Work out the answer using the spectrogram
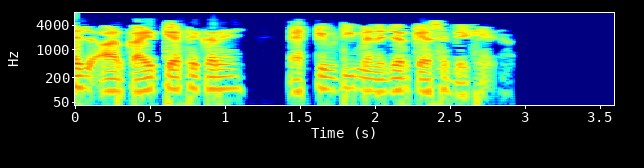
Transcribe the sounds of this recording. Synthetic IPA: əd͡ʒa̰ːɾkaːɪt̪̚jɛːt̪ʰekɐɾẽ | ɛːk̚ʈɪʋɪʈimɛːneːd͡ʒəɾkɛːsed̪eːkʰḛ̃ː

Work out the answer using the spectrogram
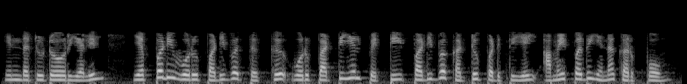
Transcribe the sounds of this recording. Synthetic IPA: ɪnd̪ɐʈ̪ʊʈoːɾɪjɐlɪl | ɛpːɐɽiɔɾɯpɐɽɪʋɐt̪ːɯkːɯʔɔɾɯpɐʈːɪjɐlpɛʈːipɐɽɪbɐkːɐʈːɯpːɐɽɯt̪ːɪjɐɪʔɐmɐɪpːɐðɯɛnɐkɐɾɯpːoːm

